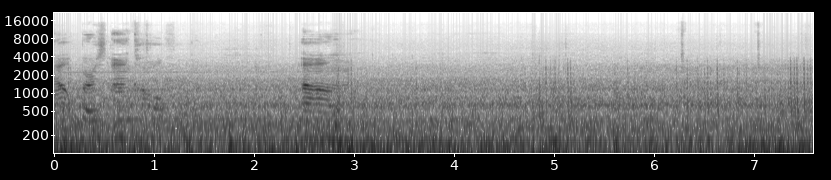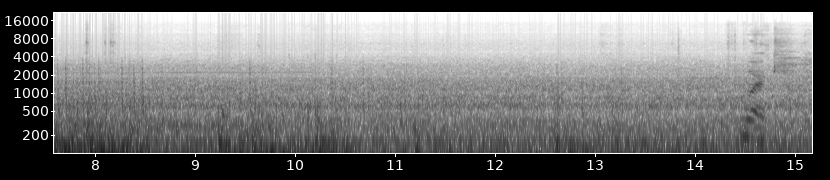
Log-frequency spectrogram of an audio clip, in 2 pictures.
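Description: A car moving through heavy traffic while its driver merges in, giving a steady low road rumble with wind buffeting throughout, and a voice talking over it.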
